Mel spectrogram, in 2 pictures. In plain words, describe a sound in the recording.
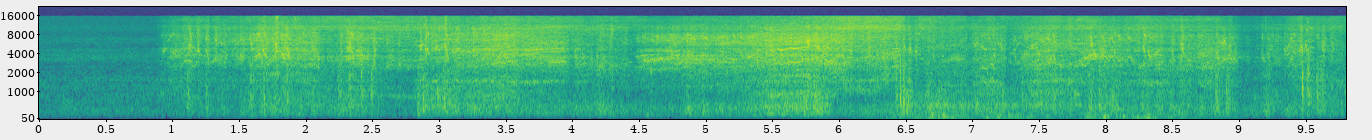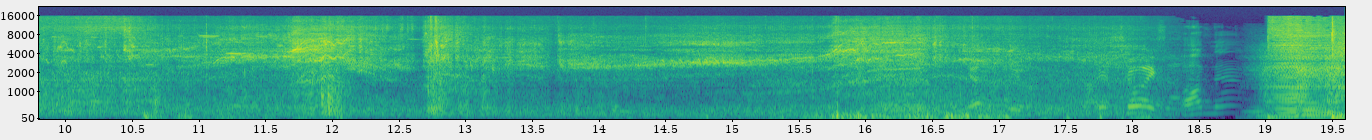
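Small electric motors whine as radio-controlled trucks race over dirt.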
